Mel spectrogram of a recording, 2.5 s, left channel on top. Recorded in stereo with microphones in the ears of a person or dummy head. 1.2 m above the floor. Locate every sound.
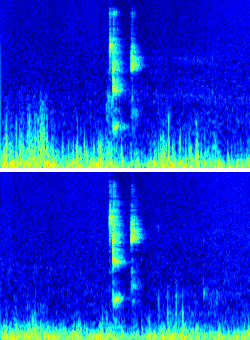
1.1 s dripping: 10° right (ahead or behind), 3.5 m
